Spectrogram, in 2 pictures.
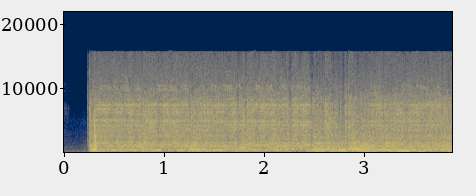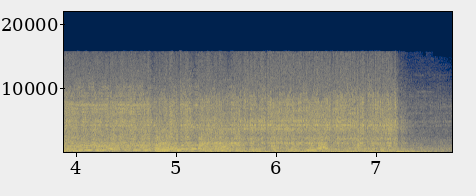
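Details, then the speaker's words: Classic Ford 4x4 project bought sight unseen, first start with coils briefly run on 12 volts; the starter sounded slightly grindy while cranking: catches almost at once and holds a steady, busy idle for about seven seconds; engine starts and runs. "right all right well now I know it runs I'm going to hook up the we got her all right"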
